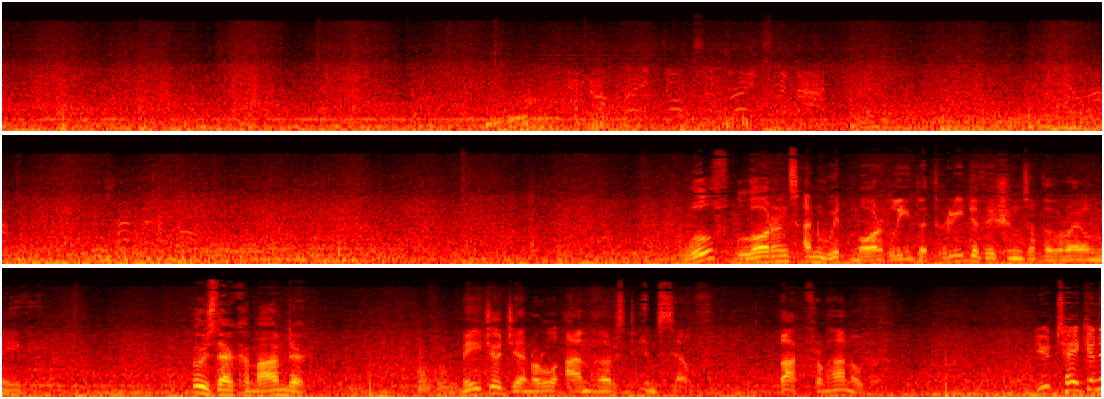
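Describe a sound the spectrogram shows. Wind blows steadily over open water.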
